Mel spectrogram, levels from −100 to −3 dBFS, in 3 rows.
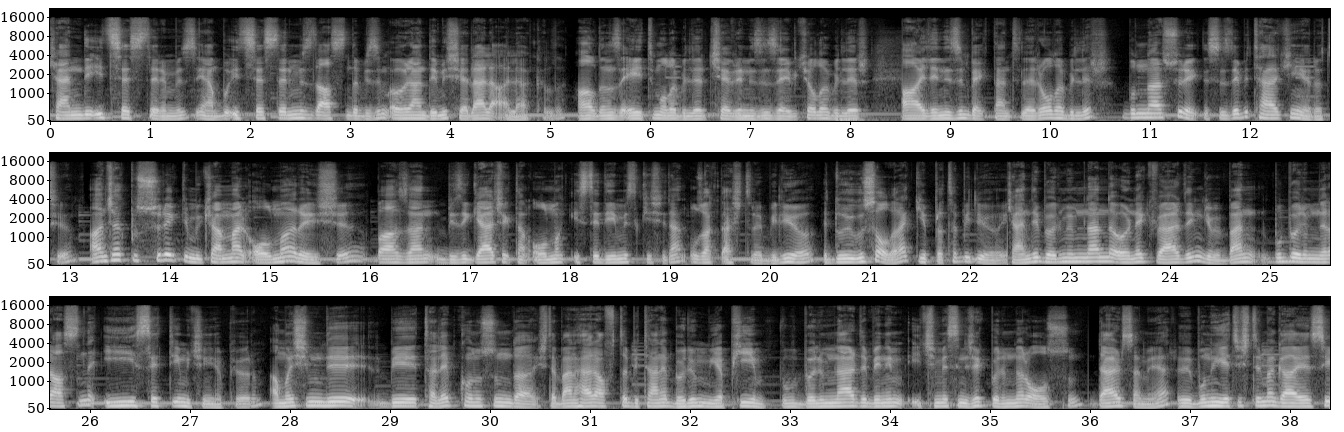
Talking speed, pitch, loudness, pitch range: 135 wpm, 115 Hz, -26 LUFS, 105-125 Hz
